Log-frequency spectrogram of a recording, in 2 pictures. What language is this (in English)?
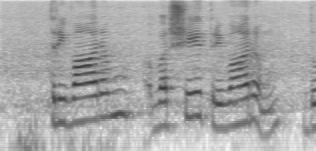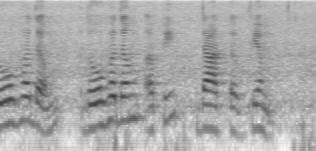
Sanskrit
